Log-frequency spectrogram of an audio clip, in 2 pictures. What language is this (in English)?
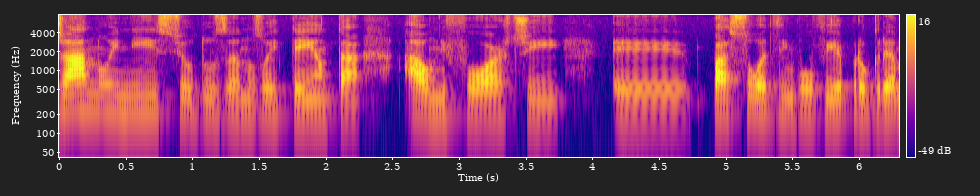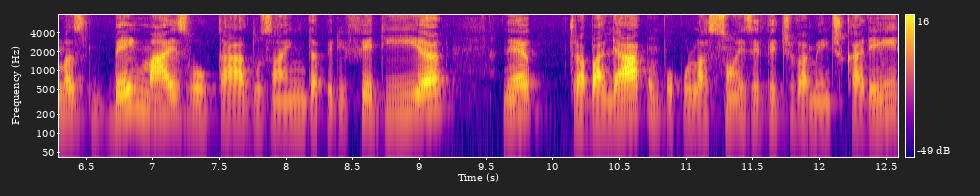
Portuguese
